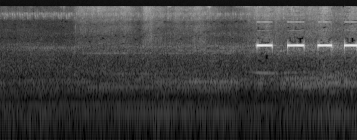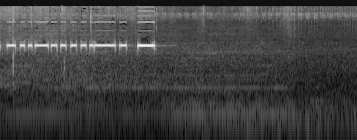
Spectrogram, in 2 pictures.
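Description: Fox RX electronic carp bite alarm sounding a run: single high beeps about three times a second that quicken into a fast string of beeps for about three seconds, the sign of a fish taking line. A low steady rumble lies underneath.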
